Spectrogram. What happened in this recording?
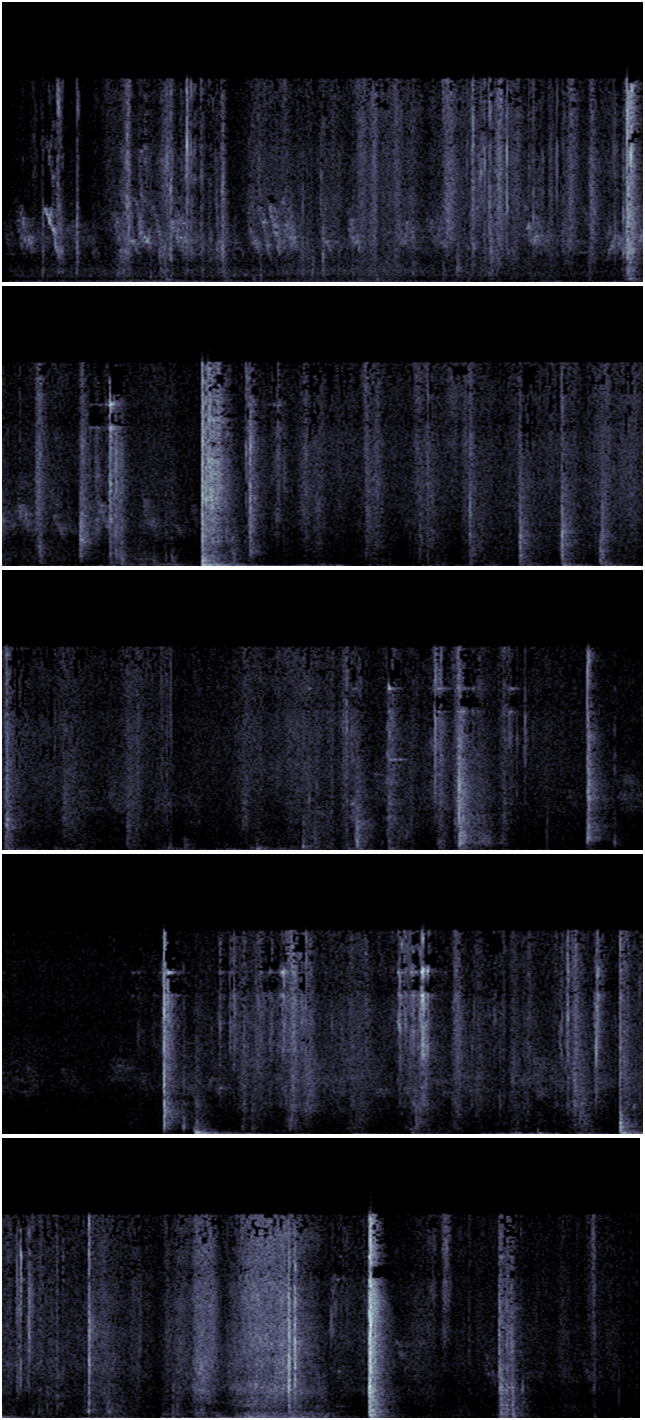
I opened the door with the key and closed, went upstairs and turned the light on. Then I opened the drawer put my key inside and closed.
